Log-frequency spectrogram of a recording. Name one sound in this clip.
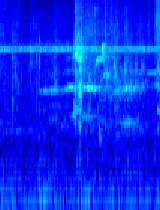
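A pineapple snaps off its stalk.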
